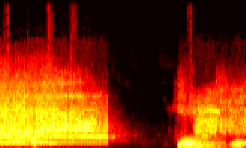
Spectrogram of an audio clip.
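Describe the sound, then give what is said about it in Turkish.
Loud, harsh construction noise, likely drilling or grinding, from demolition work renovating the home on the floor above comes in two sustained bursts separated by a short silence; the second burst carries a strained, whining tone. “benim üst katımda bir inşaat faaliyeti var. Evi yeniliyorlar da o galiba yeniden başladı.”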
